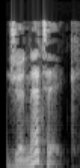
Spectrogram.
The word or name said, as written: genetic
